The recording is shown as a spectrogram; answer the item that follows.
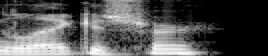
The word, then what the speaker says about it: Lancashire: I'm thinking Lancashire. – Lancashire? Sure. Just like jam it all together really quickly.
